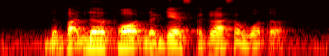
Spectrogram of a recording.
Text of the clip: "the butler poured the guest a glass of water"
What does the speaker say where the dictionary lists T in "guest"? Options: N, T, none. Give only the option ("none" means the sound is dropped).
none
